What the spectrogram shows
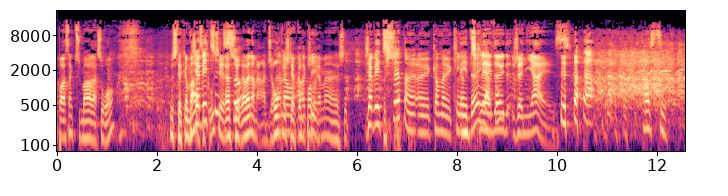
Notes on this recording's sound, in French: une soirée Q&A que nous avons enregistré avant les fêtes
